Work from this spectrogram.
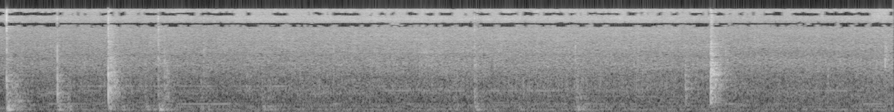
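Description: Squid stuffing sizzling in a pan with a splash of soy sauce while a utensil stirs it, a steady low fry broken by several sharp scraping clicks, close and fairly quiet with no talking.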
